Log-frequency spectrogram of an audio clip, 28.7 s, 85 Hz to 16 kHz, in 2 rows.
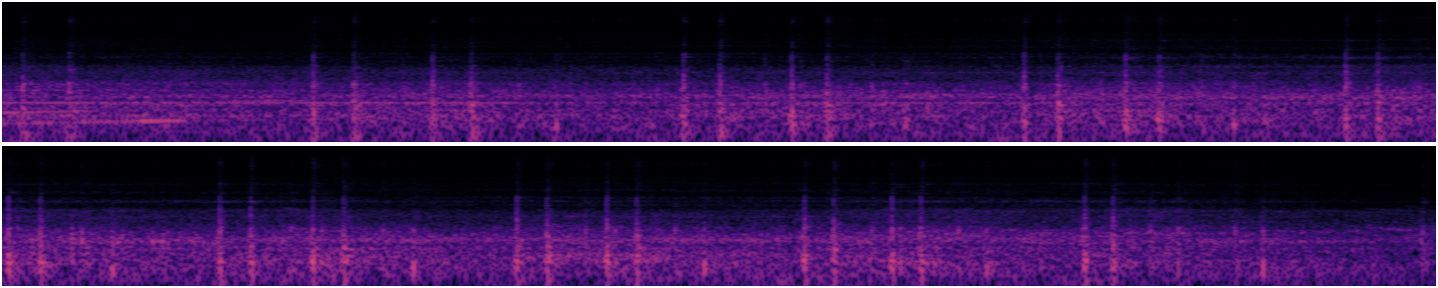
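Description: Cars of an E257 series electric train, towed by a locomotive, rolling slowly past: a steady wheel-on-rail rumble with clickety-clack as the wheels cross rail joints, the clacks coming in pairs and clusters. A low hum dies out in the first second or two.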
